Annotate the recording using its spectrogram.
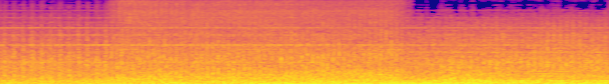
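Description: Helicopter rotor and engine noise, a steady low rumble, with a hissing layer from about a second in until about four seconds in.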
